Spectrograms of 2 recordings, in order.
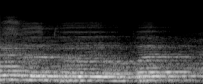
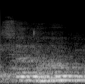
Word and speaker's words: सुधूप: लोग तो क्या करते हैं, चरु सुदीप सुधूप फलार्घ कई, सुधू बोल करके ही फल बोल देते हैं, सुधूप पा का भी उच्चारण होना चाहिए।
